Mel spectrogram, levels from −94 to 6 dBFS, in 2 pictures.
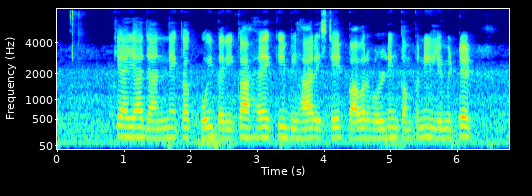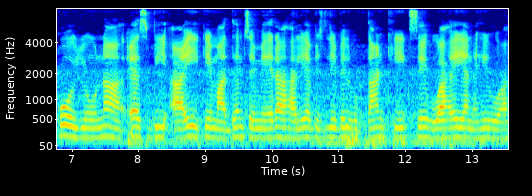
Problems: constant background noise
